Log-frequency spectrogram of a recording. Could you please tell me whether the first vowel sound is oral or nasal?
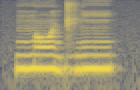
nasal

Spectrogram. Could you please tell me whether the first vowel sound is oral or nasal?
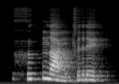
oral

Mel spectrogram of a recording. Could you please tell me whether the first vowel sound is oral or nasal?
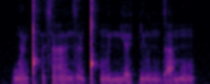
nasal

